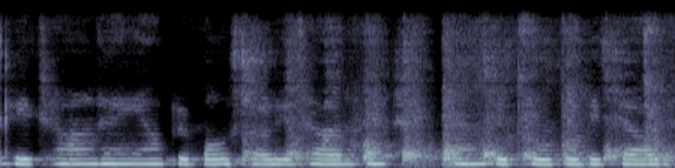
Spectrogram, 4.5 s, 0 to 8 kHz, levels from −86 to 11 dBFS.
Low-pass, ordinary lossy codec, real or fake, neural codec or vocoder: 7.2 kHz; none; fake; codec, 44.1 kHz, 2.6 kbps, DAC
